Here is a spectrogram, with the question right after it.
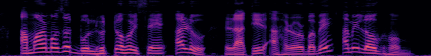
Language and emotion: Assamese, happy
